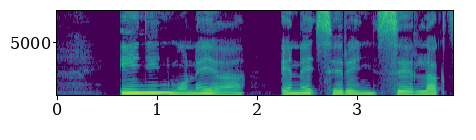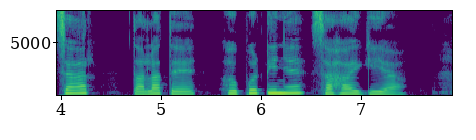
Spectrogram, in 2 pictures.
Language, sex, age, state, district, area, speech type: Santali, female, 18-30, West Bengal, Paschim Bardhaman, urban, spontaneous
